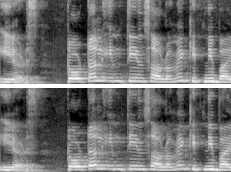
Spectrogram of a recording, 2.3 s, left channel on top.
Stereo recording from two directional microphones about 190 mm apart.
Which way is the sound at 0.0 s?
50° left (ahead or behind).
